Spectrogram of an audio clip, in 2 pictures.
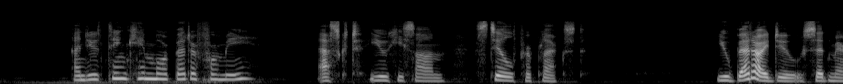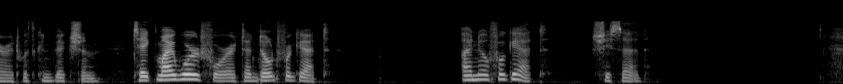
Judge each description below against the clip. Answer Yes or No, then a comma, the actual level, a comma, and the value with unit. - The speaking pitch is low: No, medium, 185 Hz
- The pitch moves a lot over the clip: Yes, wide, 6.5 semitones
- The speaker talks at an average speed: No, slow, 120 wpm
